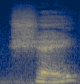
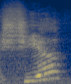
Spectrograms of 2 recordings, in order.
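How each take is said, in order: First: The name is said as one syllable, Shay. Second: The name is said as two syllables, Shee-a. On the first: This is how the owner says the name. The speaker calls it right. "and I'm like Shay" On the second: Other people misread the name this way. The speaker calls it wrong. "They're like Shia"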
